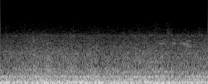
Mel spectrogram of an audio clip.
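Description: NYC Ferry under way, heard from its open upper deck: a steady, loud low rumble of engine and wind buffeting the microphone, with a steady hum that fades out near the end.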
